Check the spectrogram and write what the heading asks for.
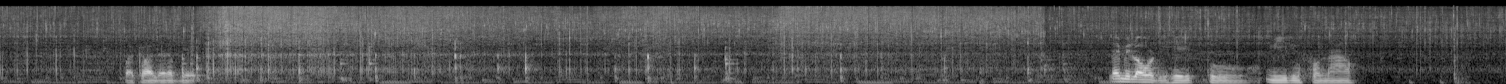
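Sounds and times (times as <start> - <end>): vegetables sizzling in hot oil: 0.0 - 15.0
wooden spoon scraping a pan: 1.7 - 11.6.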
